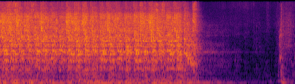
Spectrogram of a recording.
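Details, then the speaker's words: Golf cart push vehicle with newly fitted motor, fuel pump primed, flammable brake cleaner sprayed in, battery nearly dead: starter spins evenly about two and a half seconds without firing; cranking no-start because ignition was left off. "forgot to turn the ignition on it definitely is not gonna change"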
